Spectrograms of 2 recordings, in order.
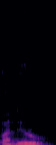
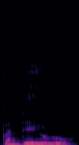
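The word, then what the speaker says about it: pandeiro: it's called Panda hero the Western called pandero but the Brazilian we pronounce it pandero with U at the end and they'll they'll play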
